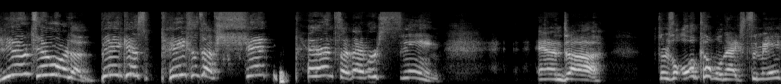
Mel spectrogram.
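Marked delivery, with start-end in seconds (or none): 0.0-4.4 very high, furious angry shout. Retelling jumping up in a movie at a child's parents: imitating himself yelling. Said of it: "I jump up and I yell".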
